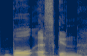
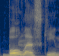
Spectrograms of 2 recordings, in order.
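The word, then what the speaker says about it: Boleskine: I think Lazarus has put the pronunciation down in the chat. Boleskin. – Boleskin House. – Yeah, there you go.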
